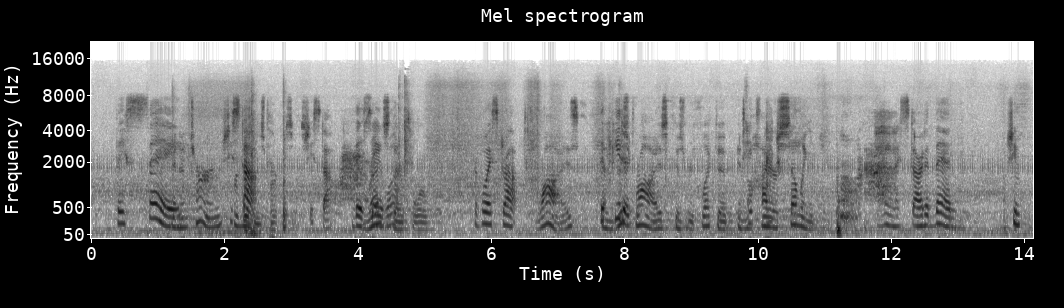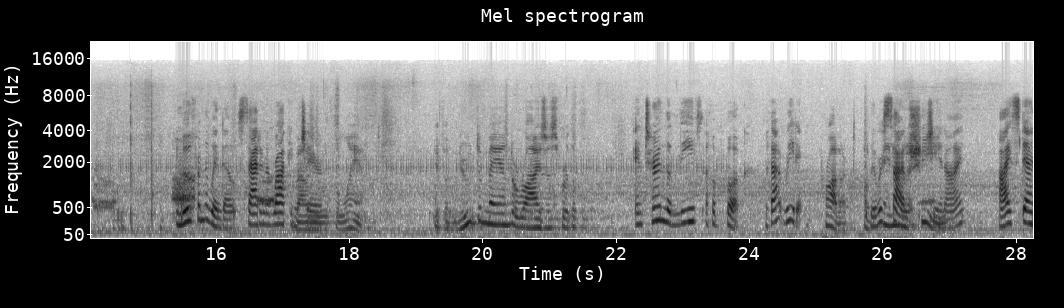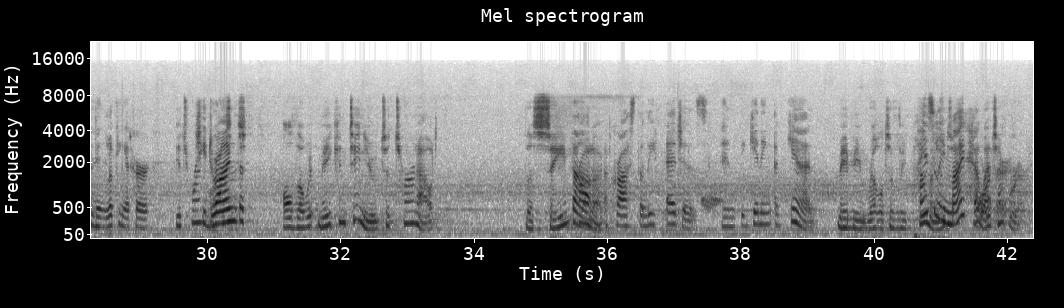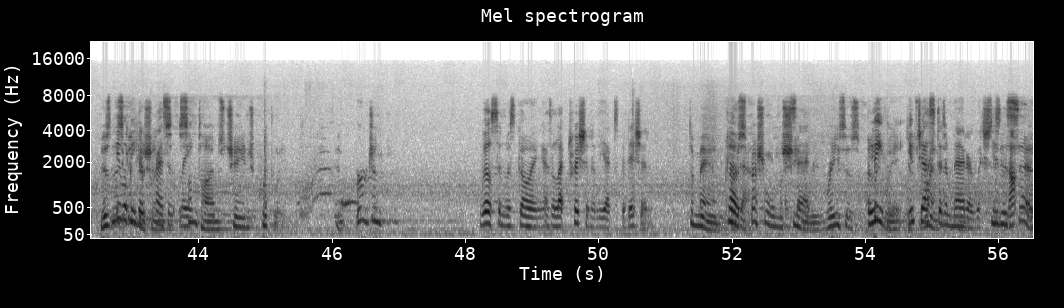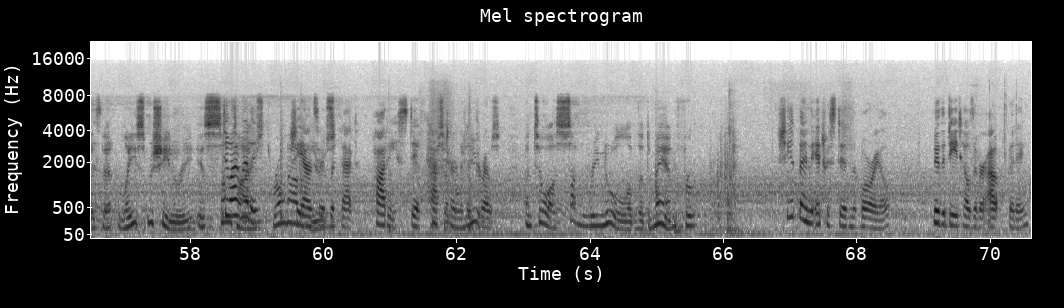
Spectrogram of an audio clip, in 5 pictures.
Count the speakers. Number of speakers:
2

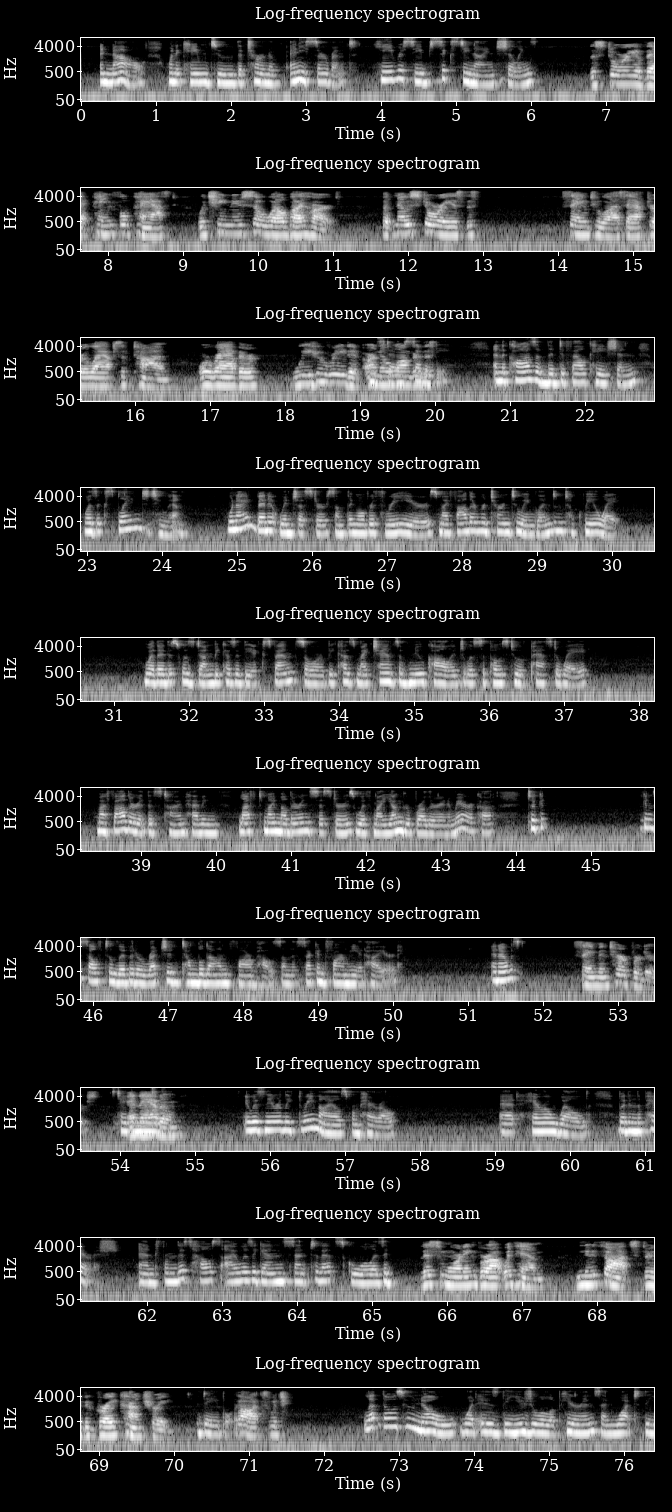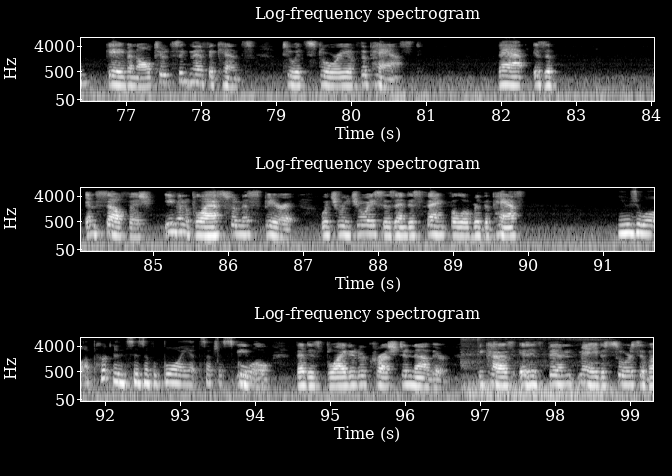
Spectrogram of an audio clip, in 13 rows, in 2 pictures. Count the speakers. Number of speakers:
2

